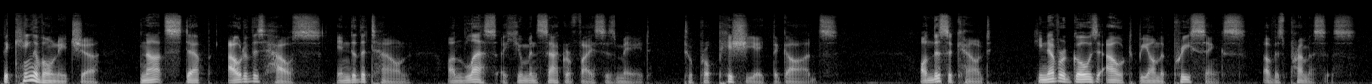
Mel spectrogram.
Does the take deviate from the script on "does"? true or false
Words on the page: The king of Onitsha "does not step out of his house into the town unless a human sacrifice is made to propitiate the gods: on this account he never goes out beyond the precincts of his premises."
true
